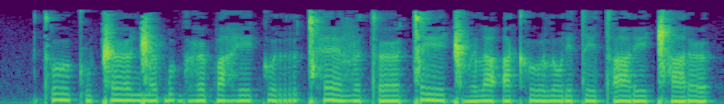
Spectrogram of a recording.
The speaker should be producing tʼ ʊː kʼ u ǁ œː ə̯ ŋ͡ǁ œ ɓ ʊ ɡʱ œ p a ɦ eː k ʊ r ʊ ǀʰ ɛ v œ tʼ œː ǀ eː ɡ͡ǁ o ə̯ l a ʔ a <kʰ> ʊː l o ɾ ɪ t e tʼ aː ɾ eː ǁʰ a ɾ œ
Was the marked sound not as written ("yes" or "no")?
no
